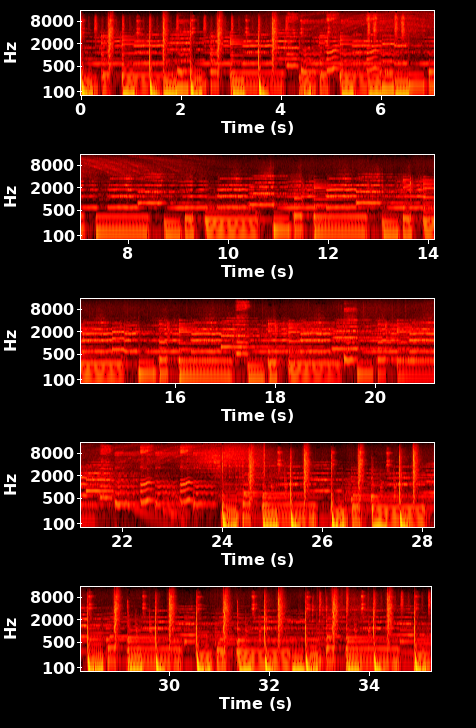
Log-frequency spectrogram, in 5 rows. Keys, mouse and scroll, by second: 0.0-5.4 typing, 3.3 shift+Return, 7.0 click, 8.7 click, 9.0 ctrl+t, 10.2-13.3 drag, 13.3-14.9 typing, 13.8 click, 15.7-17.4 drag, 17.4-19.3 typing, 18.0 click, 20.1-24.5 drag, 25.0 typing, 26.4 right click, 28.1 click, 28.1 click, 30.6-31.0 typing, 30.7-33.0 drag, 33.0 typing.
